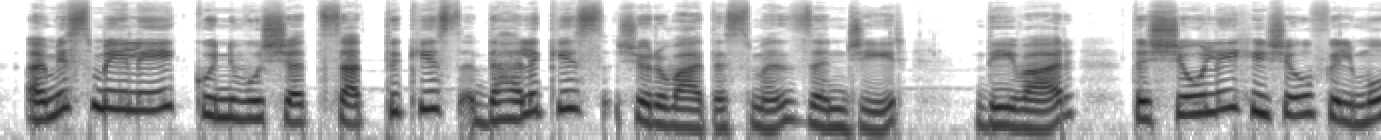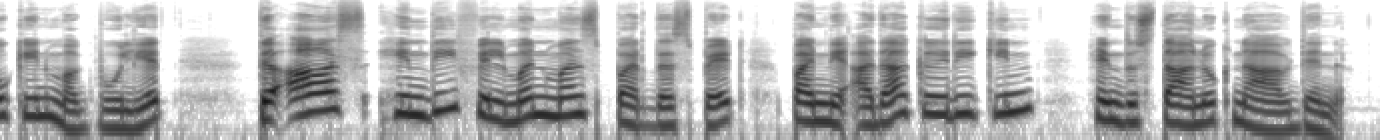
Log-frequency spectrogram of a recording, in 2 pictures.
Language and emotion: Kashmiri, neutral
